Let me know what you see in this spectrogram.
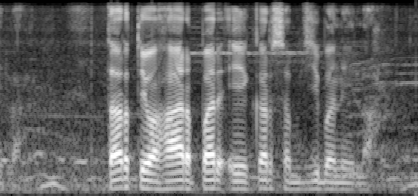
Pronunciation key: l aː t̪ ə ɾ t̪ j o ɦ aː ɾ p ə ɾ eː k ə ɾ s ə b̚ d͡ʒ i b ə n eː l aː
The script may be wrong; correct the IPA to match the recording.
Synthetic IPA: l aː t̪ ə ɾ t̪ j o ɦ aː ɾ p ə ɾ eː k ə ɾ s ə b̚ d͡ʒ i b ə n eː l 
